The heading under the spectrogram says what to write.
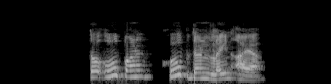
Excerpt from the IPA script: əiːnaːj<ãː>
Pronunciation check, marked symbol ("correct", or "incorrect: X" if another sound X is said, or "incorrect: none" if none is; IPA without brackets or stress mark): incorrect: aː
